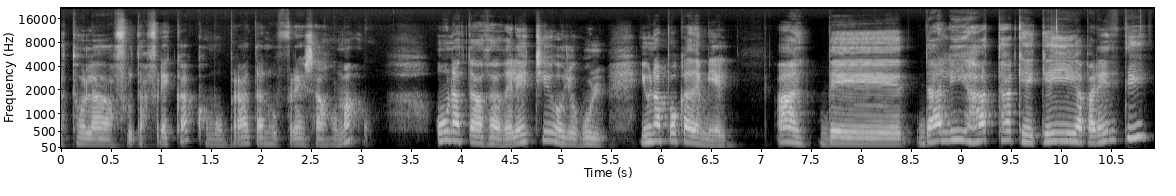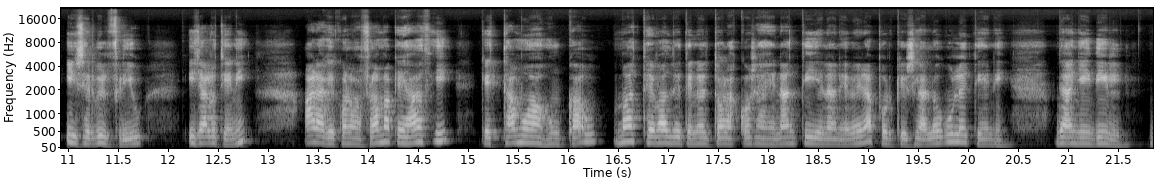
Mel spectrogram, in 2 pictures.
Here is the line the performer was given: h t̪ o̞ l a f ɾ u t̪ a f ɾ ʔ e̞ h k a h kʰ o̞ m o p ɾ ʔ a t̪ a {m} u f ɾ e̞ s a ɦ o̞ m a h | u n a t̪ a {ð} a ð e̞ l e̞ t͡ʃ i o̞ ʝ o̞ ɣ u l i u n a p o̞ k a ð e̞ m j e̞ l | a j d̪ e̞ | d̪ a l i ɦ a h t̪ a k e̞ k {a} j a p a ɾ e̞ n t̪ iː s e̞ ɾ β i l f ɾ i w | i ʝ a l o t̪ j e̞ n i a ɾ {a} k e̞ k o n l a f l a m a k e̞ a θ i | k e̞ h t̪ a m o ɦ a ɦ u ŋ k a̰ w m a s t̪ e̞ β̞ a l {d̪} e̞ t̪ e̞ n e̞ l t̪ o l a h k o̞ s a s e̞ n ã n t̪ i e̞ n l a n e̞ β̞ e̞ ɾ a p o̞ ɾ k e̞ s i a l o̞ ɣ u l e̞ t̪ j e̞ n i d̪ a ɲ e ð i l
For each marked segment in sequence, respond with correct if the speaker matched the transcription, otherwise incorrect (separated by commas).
incorrect, incorrect, incorrect, correct, correct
